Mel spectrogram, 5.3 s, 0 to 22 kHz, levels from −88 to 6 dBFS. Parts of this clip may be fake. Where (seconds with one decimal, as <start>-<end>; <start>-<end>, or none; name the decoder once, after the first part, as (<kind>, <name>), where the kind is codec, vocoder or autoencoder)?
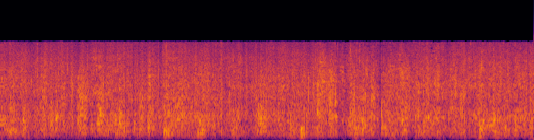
0.0-3.2 (codec, DAC)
